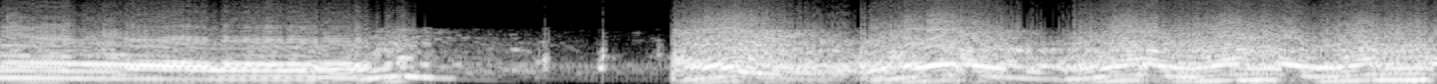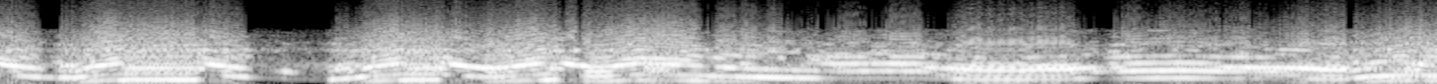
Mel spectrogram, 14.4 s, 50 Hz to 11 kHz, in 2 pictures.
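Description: Husqvarna 562 XP two-stroke chainsaw running at high revs, its pitch rising and falling over and over as the throttle is worked. It drops away for about a second and a half about two seconds in, then comes back, with another brief dip about halfway through.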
